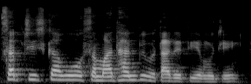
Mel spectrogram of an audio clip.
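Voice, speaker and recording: An older woman vlogging in casual chat, telling fond stories about her granddaughter and raising her pitch to imitate the child. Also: expressive, normal speed.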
